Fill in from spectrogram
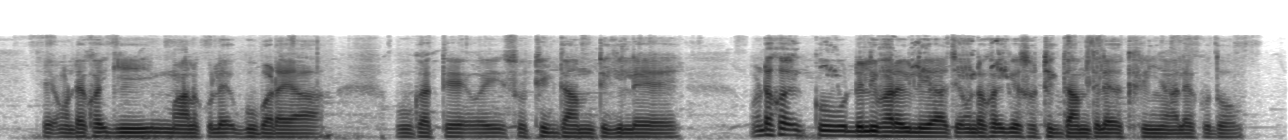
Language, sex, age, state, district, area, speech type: Santali, male, 18-30, West Bengal, Malda, rural, spontaneous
